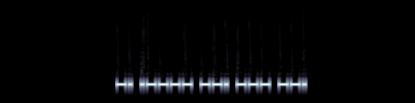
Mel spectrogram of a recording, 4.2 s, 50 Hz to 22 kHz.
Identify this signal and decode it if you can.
Morse code, heard as a keyed tone, about 39 wpm, 700 Hz. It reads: N1GOG
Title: USA Call Signs - 5 Characters - 3x Character Spacing - 40wpm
